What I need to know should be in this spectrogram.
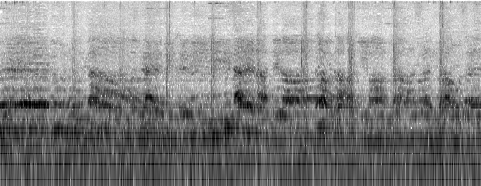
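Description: Many hands beat on chests in a steady rhythm.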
